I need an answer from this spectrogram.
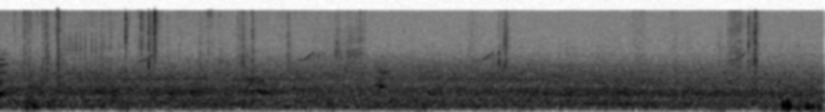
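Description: Quiet outdoor ambience with faint, scattered bird chirps and a few light clicks, and a couple of soft thumps near the end.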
